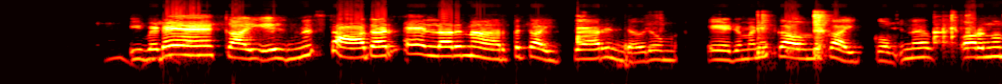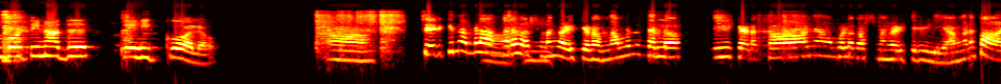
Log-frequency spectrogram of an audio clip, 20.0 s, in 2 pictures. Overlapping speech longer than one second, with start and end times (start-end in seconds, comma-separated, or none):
none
